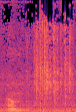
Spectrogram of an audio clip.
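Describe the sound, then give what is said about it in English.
Quick, light clicks of typing on a computer keyboard patter in a steady burst, following a short murmur of voice at the start, fairly quiet; someone is typing into a text box on a computer platform. “So I'll just do some typing there.”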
